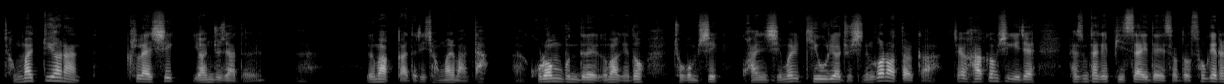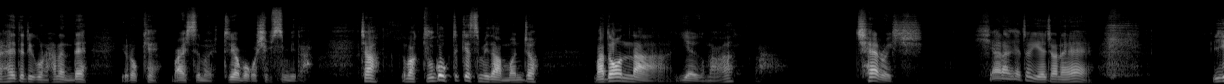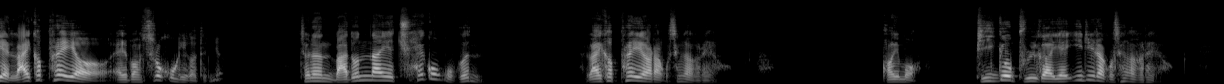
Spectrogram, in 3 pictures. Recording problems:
thin; very; fading below 550 Hz

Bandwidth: 15 kHz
